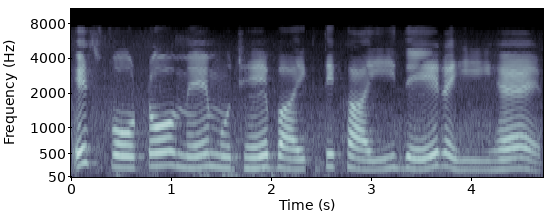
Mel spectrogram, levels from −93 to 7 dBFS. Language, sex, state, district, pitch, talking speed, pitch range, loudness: Hindi, female, Madhya Pradesh, Katni, 220 Hz, 115 wpm, 195-240 Hz, -20 LUFS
